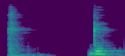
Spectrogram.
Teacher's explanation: it is produced with the back of the tongue near the soft palate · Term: velar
